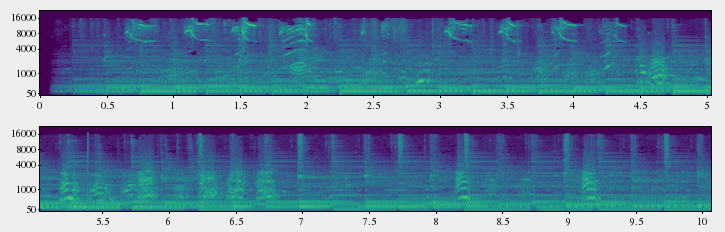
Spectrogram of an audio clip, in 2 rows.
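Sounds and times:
dogs whining: 0.6 - 6.9.

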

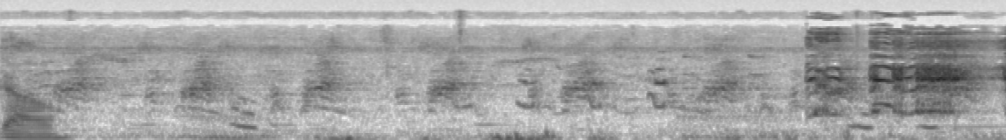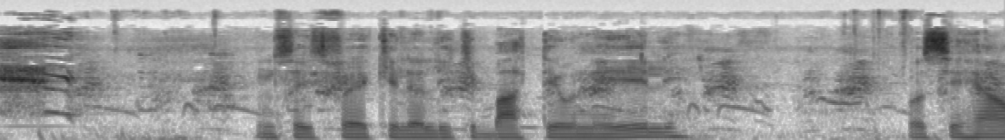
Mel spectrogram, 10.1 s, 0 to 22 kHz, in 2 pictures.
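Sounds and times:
faint bird calls: 0.0 - 10.0
rooster crowing: 4.0 - 5.9.

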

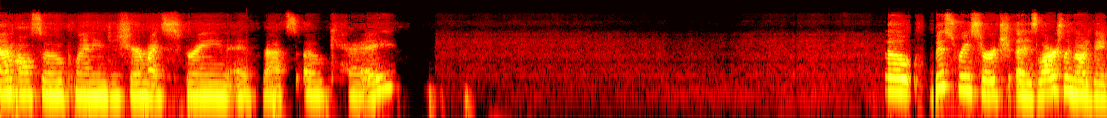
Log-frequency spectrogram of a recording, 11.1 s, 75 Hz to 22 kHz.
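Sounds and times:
soft low thumps: 0.0 - 4.9.

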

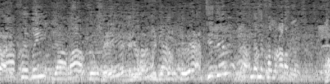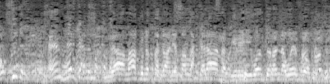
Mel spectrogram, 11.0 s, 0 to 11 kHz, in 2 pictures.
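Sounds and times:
crowd chatter: 0.0 - 11.0
men arguing: 0.0 - 11.0.

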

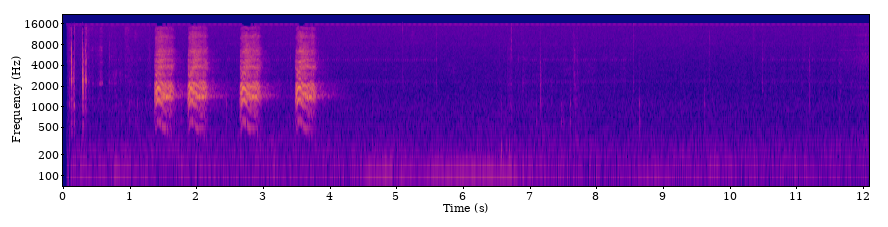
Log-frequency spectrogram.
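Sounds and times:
crow cawing: 1.4 - 4.2.

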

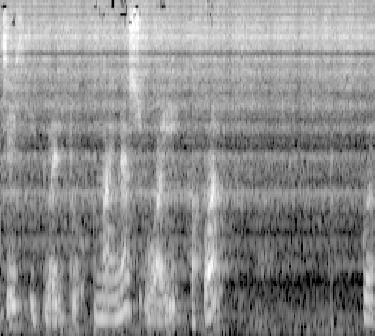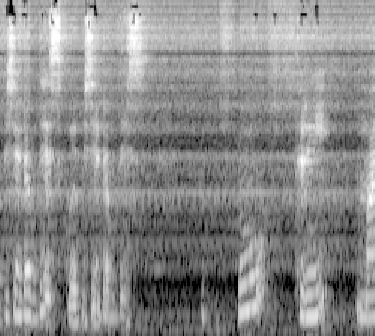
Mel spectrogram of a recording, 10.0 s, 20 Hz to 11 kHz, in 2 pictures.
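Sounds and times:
faint hum: 0.0 - 10.0.

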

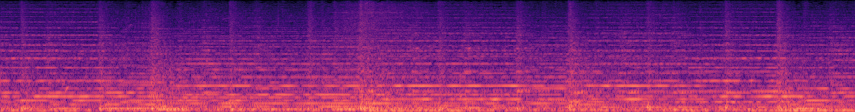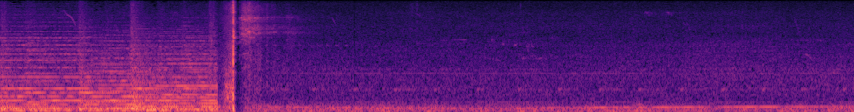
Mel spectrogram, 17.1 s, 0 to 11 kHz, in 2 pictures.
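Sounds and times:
background music: 0.0 - 13.0
golf ball struck by driver: 10.7 - 11.7.

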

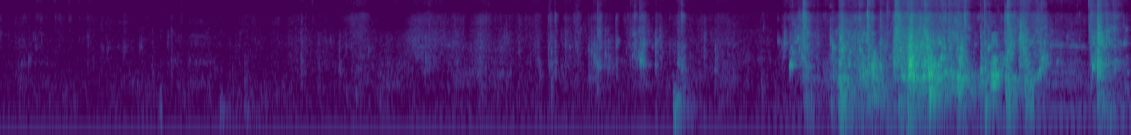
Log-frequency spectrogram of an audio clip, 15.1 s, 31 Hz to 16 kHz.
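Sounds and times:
bathwater sloshing and splashing: 4.6 - 15.0.

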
